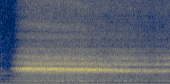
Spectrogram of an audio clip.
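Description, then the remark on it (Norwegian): A steady, slow breath pushed out through pursed lips, as if blowing out through a straw, a thin airy hiss with a faint whistling edge that holds for over a second, alone. “Smerte, f.eks., den, den slipper taket hvis man puster sakte ut, akkurat som du skulle pustet motsatt ut av et sugerør.”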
